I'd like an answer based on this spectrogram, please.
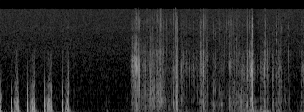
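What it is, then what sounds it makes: Silicone ear microphone scratched with a steel pick. A thin stainless steel ear pick scratches inside the ear canal of a cream silicone dummy-ear microphone while a hand holds the ear steady. Quick, separate low scraping strokes come first, then a short quiet pause. After that comes a denser, continuous crackling scratch with brighter rustling texture.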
